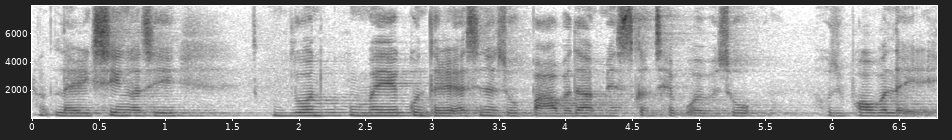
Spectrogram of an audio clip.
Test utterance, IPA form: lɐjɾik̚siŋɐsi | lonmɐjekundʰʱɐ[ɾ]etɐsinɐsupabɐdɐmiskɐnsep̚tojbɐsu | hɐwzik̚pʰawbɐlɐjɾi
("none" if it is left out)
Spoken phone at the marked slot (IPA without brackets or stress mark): ɾ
